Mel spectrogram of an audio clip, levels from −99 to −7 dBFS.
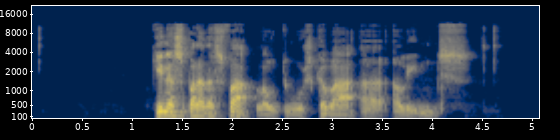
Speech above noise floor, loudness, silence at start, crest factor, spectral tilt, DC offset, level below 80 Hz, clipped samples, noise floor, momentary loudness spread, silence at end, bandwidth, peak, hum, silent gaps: over 63 dB; -27 LUFS; 1.2 s; 22 dB; -3.5 dB/octave; under 0.1%; -64 dBFS; under 0.1%; under -90 dBFS; 15 LU; 0.75 s; 11.5 kHz; -8 dBFS; none; none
